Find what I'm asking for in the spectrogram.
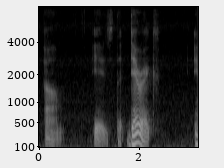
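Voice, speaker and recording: Here a man speaks with a dark, mellow tone. Vocal fry comes through in his voice. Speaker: indie game developer. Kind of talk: game walkthrough narration. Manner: halting, many fillers.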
